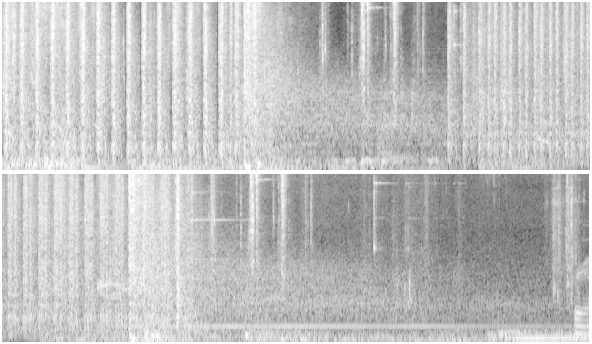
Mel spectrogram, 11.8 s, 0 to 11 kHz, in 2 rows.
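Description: Rapid automatic gunfire in the video game Fallout 76 rattles in dense bursts, followed by scattered single shots and a lingering hum, loud and close throughout.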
